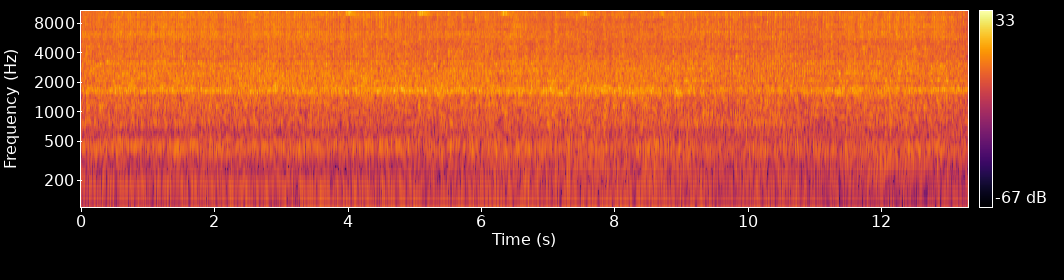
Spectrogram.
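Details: Dirt bike bought in a four-bike lot, first start after checking the petcock and carburetor and refitting the spark plug: an even two-stroke buzz with no misses or sputters; normal idle. Throttle threads found stripped afterward.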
